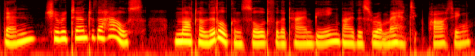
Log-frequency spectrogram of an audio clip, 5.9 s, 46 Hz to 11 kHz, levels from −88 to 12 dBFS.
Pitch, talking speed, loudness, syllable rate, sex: 190 Hz, 180 wpm, -18 LUFS, 5.0 syllables/s, female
